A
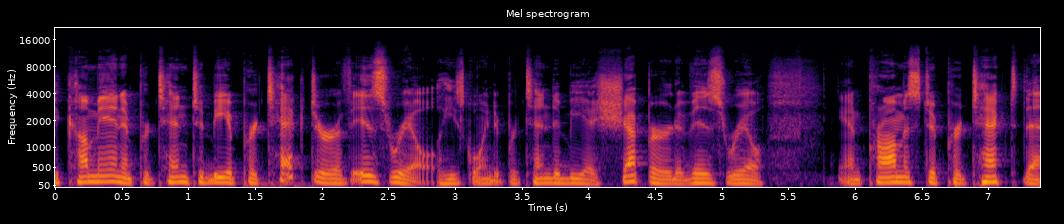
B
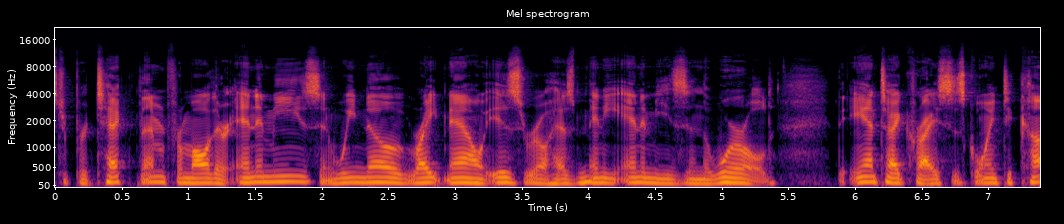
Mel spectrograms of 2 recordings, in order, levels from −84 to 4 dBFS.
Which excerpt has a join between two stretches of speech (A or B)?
A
